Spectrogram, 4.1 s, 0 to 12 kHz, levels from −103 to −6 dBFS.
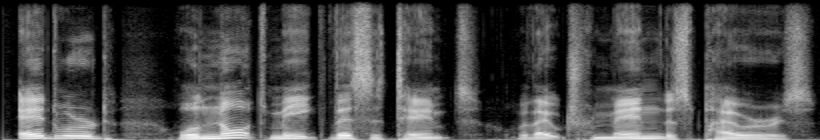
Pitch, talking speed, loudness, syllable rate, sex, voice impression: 130 Hz, 130 wpm, -18 LUFS, 4.3 syllables/s, male, masculine, adult-like, slightly clear, friendly, slightly unique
